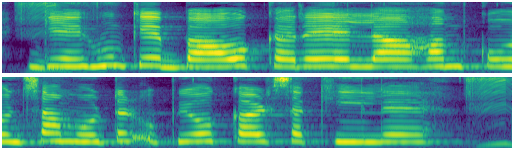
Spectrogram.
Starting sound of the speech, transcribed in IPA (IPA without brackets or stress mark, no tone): ɡ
